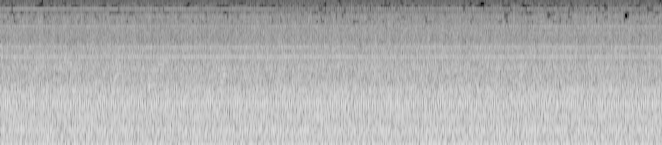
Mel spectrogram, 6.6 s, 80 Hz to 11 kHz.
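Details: Caterpillar D8H bulldozer (46A serial, year unknown, No. 28 cable control unit) running after sitting 15+ years, once fuel reached it: deep, steady diesel rumble at idle with an even, unbroken beat, no knocks or misses. Normal idle.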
